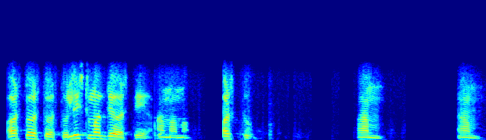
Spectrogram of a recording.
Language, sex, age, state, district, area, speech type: Sanskrit, male, 18-30, West Bengal, Paschim Medinipur, rural, conversation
